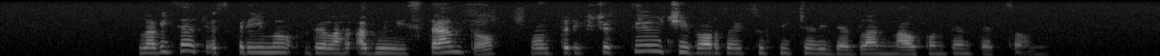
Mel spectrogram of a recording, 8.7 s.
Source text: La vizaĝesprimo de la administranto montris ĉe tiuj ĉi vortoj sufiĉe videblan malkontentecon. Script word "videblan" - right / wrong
right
